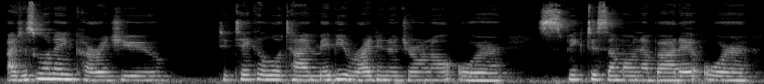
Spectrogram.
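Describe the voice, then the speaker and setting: A vlogger born in Tanzania, whose first language is Swahili, shares personal reflections to the camera in a calm, mellow, mid-range voice. She pauses now and then to search for words, keeping a gently encouraging tone. The recording has a roomy echo with a faint ambient hiss beneath it.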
